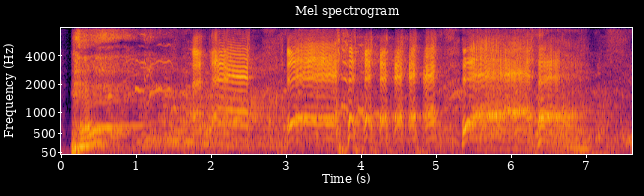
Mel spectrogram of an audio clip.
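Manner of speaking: long high wheezing smoker's cackle; trailer park nightmare laugh. Shown as a demonstration. Comic demonstrating mom's laugh, long wheezy cackle. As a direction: cackle like a mom after a Marlboro drag. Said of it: "does that Trailer Park Nightmare laugh".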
